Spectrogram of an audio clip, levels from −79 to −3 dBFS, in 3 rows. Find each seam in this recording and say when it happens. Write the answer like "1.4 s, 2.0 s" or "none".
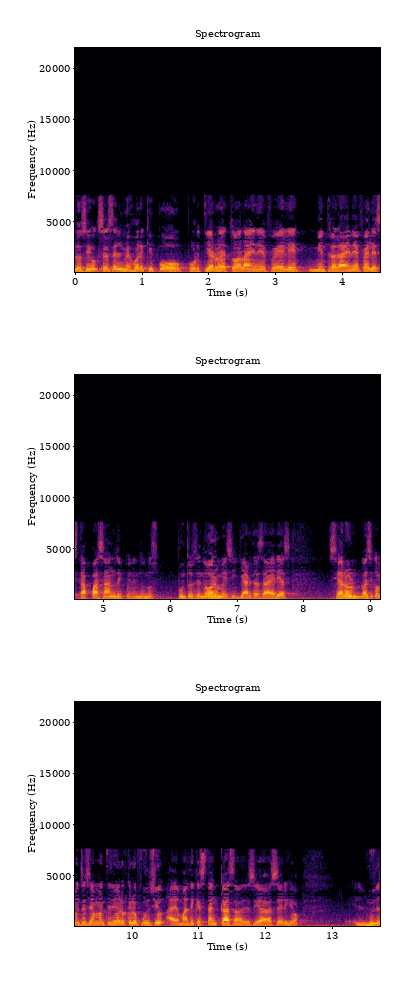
10.5 s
